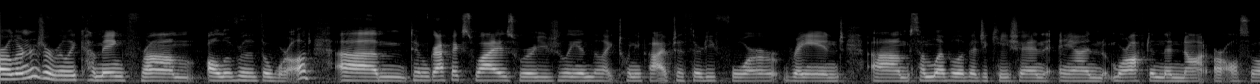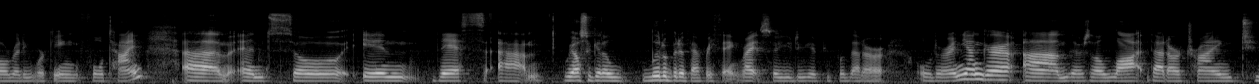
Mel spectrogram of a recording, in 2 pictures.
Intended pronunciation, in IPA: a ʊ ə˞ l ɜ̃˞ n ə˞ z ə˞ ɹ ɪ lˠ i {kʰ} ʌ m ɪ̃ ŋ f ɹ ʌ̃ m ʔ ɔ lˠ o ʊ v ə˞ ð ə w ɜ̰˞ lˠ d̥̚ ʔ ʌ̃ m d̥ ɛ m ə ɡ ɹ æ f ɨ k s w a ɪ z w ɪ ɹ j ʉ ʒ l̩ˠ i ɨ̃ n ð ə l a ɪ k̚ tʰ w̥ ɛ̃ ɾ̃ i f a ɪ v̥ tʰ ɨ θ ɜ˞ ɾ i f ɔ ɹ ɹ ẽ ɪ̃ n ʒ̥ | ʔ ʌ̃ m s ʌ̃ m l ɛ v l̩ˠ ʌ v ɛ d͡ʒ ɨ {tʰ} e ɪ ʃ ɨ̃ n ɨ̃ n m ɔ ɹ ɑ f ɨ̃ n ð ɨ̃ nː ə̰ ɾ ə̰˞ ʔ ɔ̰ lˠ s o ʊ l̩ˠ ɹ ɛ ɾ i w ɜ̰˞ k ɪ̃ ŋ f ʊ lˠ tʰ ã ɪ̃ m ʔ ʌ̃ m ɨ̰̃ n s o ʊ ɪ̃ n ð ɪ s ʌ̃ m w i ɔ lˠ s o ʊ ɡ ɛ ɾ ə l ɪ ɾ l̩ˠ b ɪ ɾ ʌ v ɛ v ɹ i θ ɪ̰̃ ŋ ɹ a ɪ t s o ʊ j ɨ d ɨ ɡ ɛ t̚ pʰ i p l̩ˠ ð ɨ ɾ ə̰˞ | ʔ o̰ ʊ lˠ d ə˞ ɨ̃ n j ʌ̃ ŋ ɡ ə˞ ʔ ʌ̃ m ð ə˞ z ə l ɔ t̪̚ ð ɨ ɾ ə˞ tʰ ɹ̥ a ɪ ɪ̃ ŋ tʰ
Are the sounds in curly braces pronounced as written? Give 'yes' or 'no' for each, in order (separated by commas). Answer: yes, no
